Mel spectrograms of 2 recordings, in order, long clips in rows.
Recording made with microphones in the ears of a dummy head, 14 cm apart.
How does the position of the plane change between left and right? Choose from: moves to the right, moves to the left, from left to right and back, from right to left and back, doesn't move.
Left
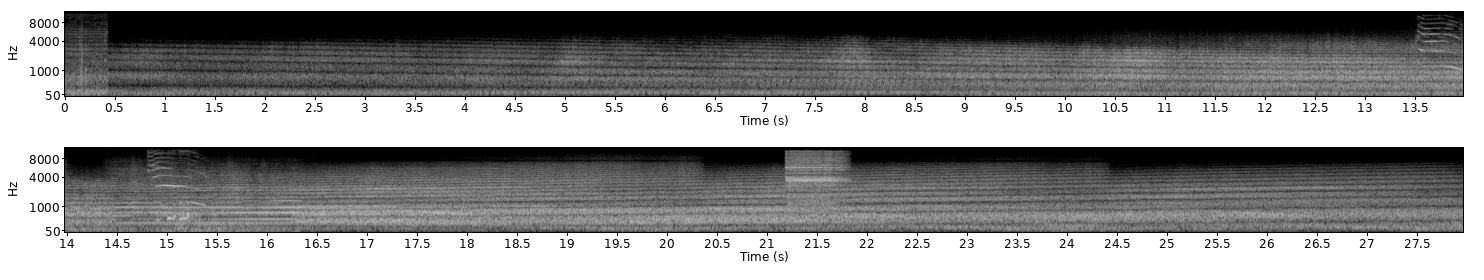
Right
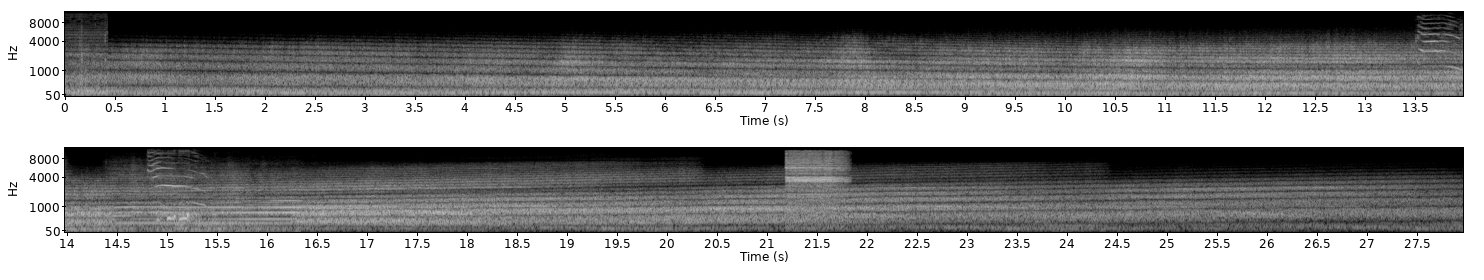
moves to the left.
